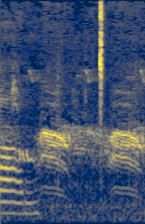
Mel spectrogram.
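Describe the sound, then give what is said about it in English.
Crows caw in a few harsh, drawn-out calls, moderately loud, with a brief sharp click partway through. “the crows are feeling left out.”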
